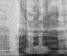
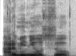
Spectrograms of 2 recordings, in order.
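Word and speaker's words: Arminius: 다른게 아니고 그래서 아르미니오스 해도 알아야 되고 알미니안 하면은 이거는 영어식 발음이에요. 아르미니오스.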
